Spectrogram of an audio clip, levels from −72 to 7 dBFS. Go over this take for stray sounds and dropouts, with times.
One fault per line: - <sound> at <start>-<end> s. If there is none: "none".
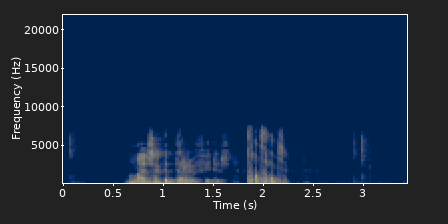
- chirp at 1.8-2.3 s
